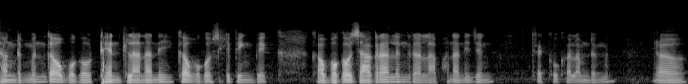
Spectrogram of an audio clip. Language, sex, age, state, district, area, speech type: Bodo, male, 18-30, Assam, Kokrajhar, rural, spontaneous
